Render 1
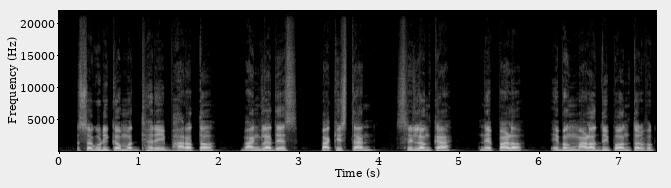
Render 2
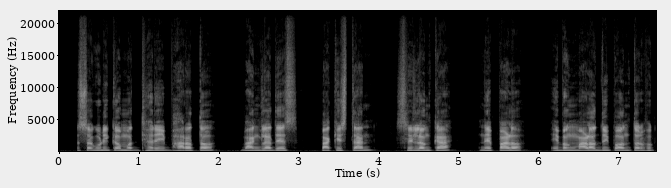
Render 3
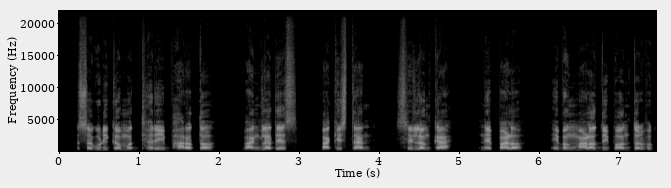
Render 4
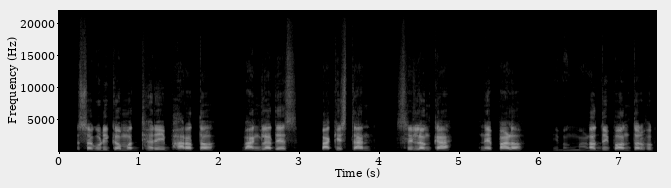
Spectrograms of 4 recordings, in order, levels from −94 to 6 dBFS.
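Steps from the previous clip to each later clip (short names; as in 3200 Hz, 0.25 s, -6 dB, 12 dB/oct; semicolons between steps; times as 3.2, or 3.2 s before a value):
passive tone stack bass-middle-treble 10-0-10; gain +1 dB
Chebyshev high-pass 330 Hz, order 4; gain -4 dB
tone controls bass +3 dB, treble -12 dB; notch 3100 Hz, Q 22; spectral gain 6.01–6.65, 280–11000 Hz -28 dB; gain +1.5 dB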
